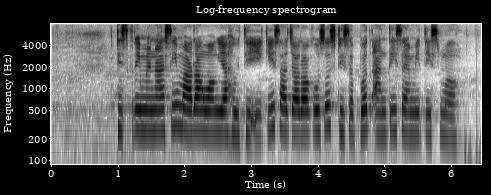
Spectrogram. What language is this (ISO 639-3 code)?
jav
